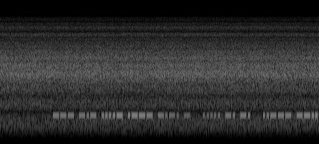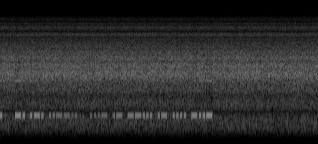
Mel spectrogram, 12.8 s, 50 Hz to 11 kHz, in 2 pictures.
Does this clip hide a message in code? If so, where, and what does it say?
Yes: Morse code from 1.0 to 10.7 s, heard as a keyed tone, machine-sent, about 32 wpm, 600 Hz, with radio static and fading. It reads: OK4JCT 5NN 27 NR? VA7AHX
